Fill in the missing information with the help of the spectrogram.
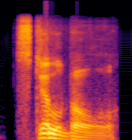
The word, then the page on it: stoolball: British English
